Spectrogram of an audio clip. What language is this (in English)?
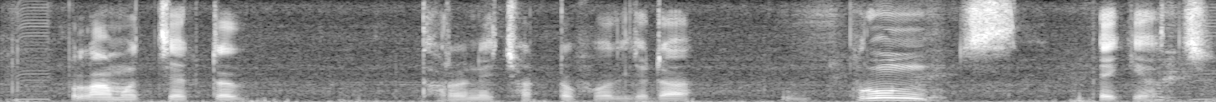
Bangla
